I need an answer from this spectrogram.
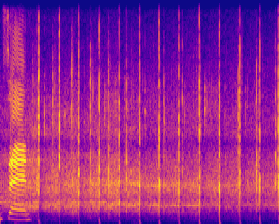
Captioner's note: audience applauds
